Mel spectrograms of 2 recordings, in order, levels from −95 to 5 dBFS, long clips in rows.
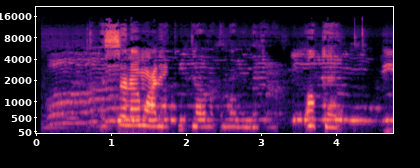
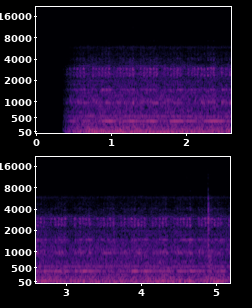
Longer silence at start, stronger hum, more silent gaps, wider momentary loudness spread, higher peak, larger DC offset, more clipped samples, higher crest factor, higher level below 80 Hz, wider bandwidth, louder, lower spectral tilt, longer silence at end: second, 0.15 s vs 0.35 s; neither; neither; first, 21 LU vs 3 LU; first, -2 dBFS vs -36 dBFS; neither; neither; about the same, 20 dB vs 16 dB; second, -62 dBFS vs -56 dBFS; about the same, 15.5 kHz vs 15.5 kHz; first, -18 LUFS vs -51 LUFS; second, -1.5 dB/octave vs -5.5 dB/octave; about the same, 0 s vs 0 s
